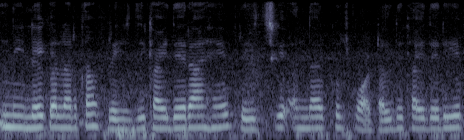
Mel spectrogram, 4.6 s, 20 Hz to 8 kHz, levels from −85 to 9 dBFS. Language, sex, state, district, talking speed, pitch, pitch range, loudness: Hindi, female, Bihar, Darbhanga, 220 wpm, 200 Hz, 190-210 Hz, -29 LUFS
